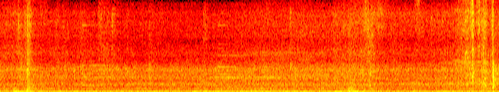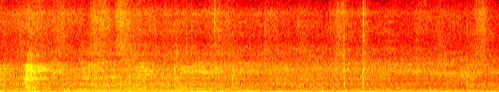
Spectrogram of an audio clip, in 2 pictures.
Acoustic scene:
bus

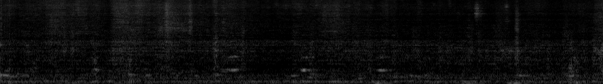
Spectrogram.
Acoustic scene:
kitchen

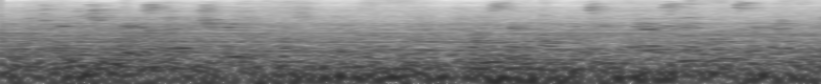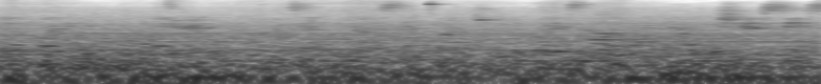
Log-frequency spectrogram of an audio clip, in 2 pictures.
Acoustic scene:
subway train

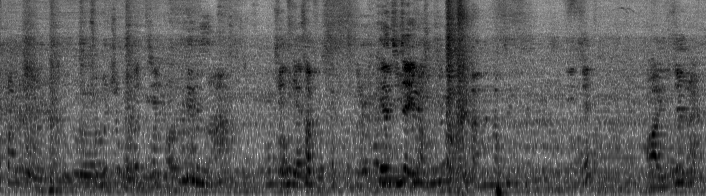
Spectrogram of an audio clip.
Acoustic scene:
restaurant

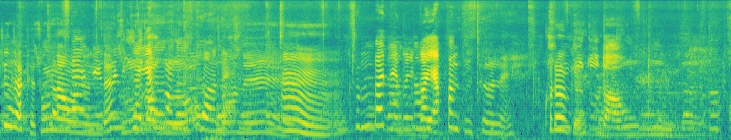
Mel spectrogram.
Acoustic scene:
park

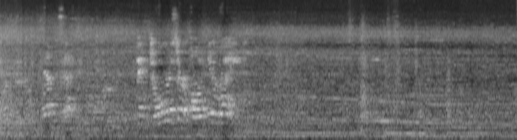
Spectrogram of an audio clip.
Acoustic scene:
subway train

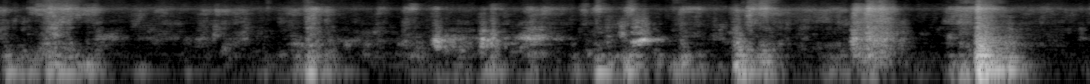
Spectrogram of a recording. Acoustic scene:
restroom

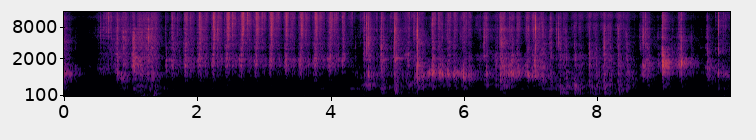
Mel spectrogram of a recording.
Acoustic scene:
restroom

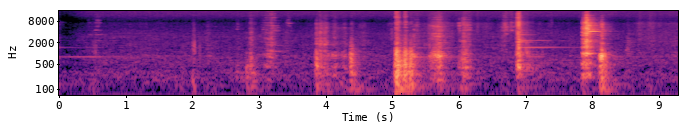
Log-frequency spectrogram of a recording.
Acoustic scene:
kitchen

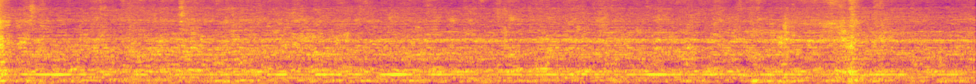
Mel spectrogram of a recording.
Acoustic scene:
restroom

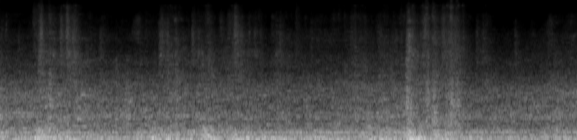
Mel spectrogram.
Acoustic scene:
bus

